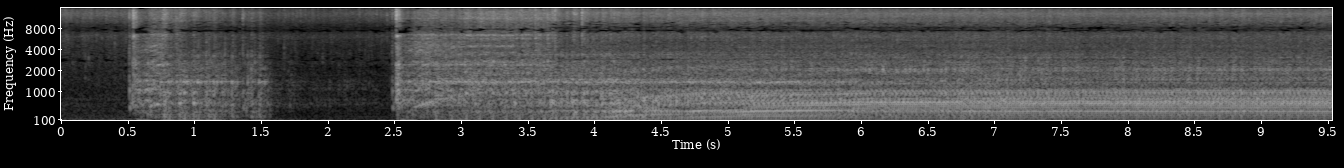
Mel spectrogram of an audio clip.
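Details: All-original Mercury 1500 inline-six outboard with distributor ignition and high-dome ported pistons, just after link and sync with max spark timing set about 19.5 degrees; catches after a couple of cranks and runs smooth and even.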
